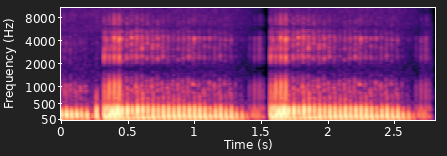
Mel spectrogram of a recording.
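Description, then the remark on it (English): A cat purrs in two steady, rumbling bursts with a brief pause between them, each a continuous low vibrating drone with a rapid pulsing rhythm. “And the cat in the trunk, Tom Tom, purred in agreement.”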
